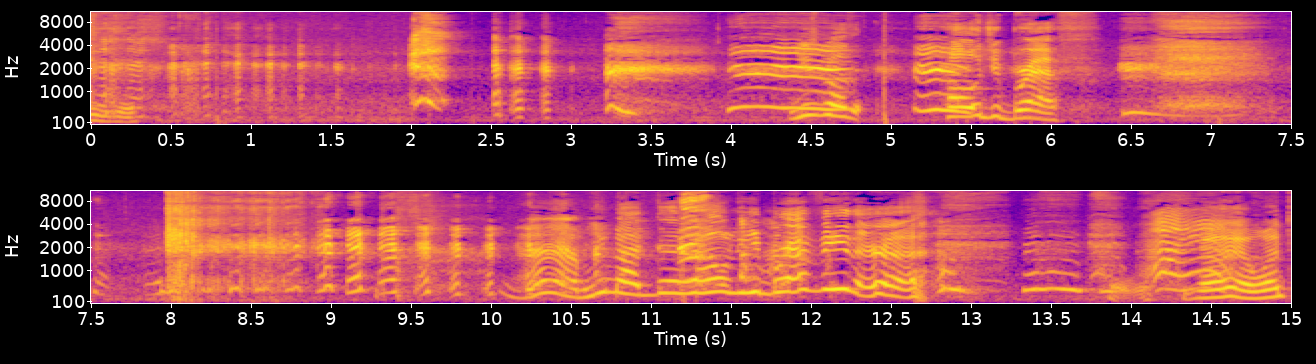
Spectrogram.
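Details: Girl laughing hysterically while hiccuping, repeated sharp squeaky hiccup catches breaking into the laughter; hiccups mixed with laughter.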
